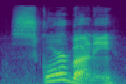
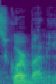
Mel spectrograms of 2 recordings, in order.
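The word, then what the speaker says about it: Scorbunny: correctly I don't know how do you pronounce score bunny is it its score bunny right that's the way I've always said it score bunny there are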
